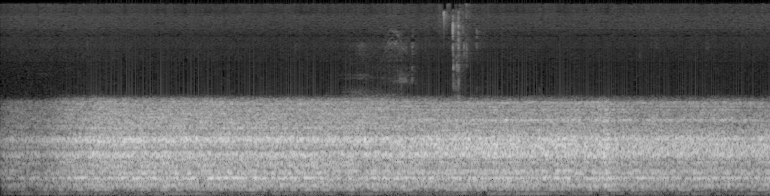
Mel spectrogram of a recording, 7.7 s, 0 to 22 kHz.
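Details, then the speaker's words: HF ham receiver on 10 meters, full preamp on, during a neighborhood power outage: smooth unbroken band hiss with no buzz, crackle or pulsing; clean noise floor with no local interference. "Let's listen to the white noise of the band with full preamp on when there's no electrical service in my neighborhood."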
